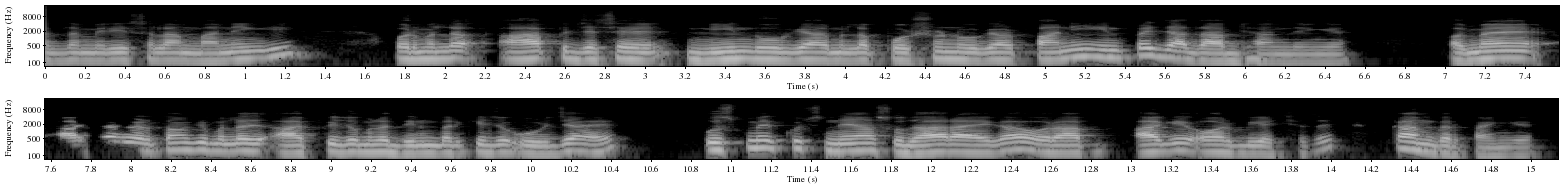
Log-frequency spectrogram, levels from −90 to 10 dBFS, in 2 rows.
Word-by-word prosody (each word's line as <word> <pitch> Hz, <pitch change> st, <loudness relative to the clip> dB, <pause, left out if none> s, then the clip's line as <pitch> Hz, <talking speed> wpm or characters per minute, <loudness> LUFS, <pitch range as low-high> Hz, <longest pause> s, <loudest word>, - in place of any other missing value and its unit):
मतलब 130 Hz, +1 st, -4 dB
मेरी 130 Hz, +1 st, -2 dB
सलाह 135 Hz, 0 st, -3 dB
मानेंगी 145 Hz, -, -2 dB, 0.5 s
और 145 Hz, -1 st, +2 dB
मतलब 155 Hz, +2 st, +1 dB
आप 150 Hz, +2 st, +2 dB
जैसे 140 Hz, +2 st, -1 dB, 0.3 s
नींद 145 Hz, +3 st, +2 dB
हो 140 Hz, -1 st, +3 dB
गया 140 Hz, 0 st, +1 dB
मतलब 130 Hz, -1 st, -1 dB
पोषण 135 Hz, +2 st, -2 dB
हो 135 Hz, -, 0 dB
गया 140 Hz, -, +1 dB
और 135 Hz, 0 st, -4 dB
पानी 165 Hz, +7 st, +1 dB
इन 170 Hz, -1 st, -1 dB
पे 205 Hz, +3 st, +1 dB
ज़्यादा 150 Hz, -9 st, +3 dB
आप 120 Hz, -, 0 dB
ध्यान 120 Hz, -3 st, -5 dB
देंगे। 115 Hz, 0 st, -9 dB, 0.5 s
और 130 Hz, -, 0 dB
मैं 155 Hz, +3 st, +3 dB, 0.3 s
आशा 210 Hz, -, 0 dB
करता 170 Hz, +1 st, 0 dB
हूँ 180 Hz, -, 0 dB
कि 180 Hz, -, +1 dB
मतलब 160 Hz, 0 st, +2 dB
आपकी 135 Hz, +3 st, -1 dB
जो 150 Hz, +1 st, +1 dB
मतलब 145 Hz, -1 st, +1 dB
दिन-भर 135 Hz, 0 st, 0 dB
की 145 Hz, +2 st, -4 dB
जो 145 Hz, +1 st, -1 dB
ऊर्जा 135 Hz, +6 st, +1 dB
है, 155 Hz, +7 st, -2 dB, 0.4 s
उसमें 180 Hz, +5 st, +1 dB
कुछ 205 Hz, -3 st, -6 dB
नया 165 Hz, +1 st, +3 dB
सुधार 145 Hz, -1 st, +4 dB
आएगा 150 Hz, +5 st, +4 dB
और 145 Hz, -4 st, +2 dB
आप 140 Hz, +1 st, +1 dB, 0.2 s
आगे 150 Hz, +3 st, +3 dB
और 145 Hz, -3 st, 0 dB
भी 130 Hz, 0 st, -2 dB
अच्छे 125 Hz, +1 st, -11 dB
से 195 Hz, +8 st, -9 dB, 0.3 s
काम 185 Hz, -7 st, +4 dB
कर 130 Hz, -2 st, -1 dB
पाएँगे। 110 Hz, 0 st, -8 dB
145 Hz, 210 wpm, -24 LUFS, 135-160 Hz, 0.5 s, सुधार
